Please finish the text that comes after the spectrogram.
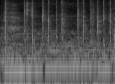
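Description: Someone types a passport number on a computer keyboard: a quick, uneven run of close, crisp key clicks over a steady low hum, with no talking.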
